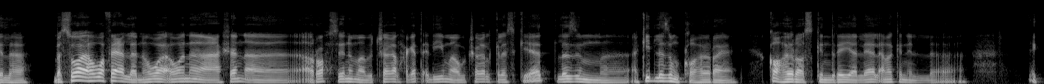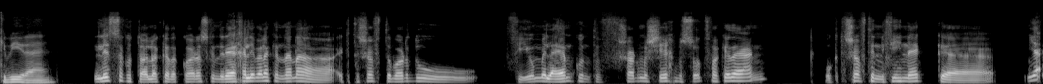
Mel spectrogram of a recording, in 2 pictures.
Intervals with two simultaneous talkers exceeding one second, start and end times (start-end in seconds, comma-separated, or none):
none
